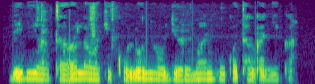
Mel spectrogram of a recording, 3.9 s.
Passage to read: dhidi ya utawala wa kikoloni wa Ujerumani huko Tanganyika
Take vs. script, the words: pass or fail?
pass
